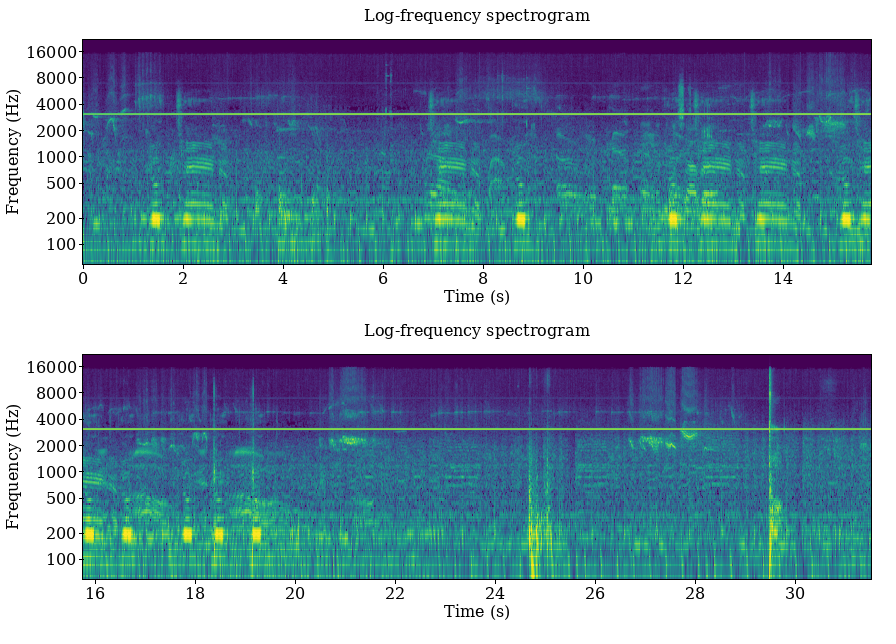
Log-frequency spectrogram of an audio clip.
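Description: Film soundtrack with a steady high-pitched tone held throughout. Under it are low, wavering pitched sounds with short low pulses through the first two-thirds, and a few sharp knocks near the end.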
